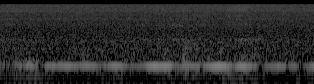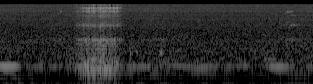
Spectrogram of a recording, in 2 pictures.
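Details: Soft, steady low snoring with a droning tone through each breath, plus one brief louder noise burst, from a bed partner sleeping; ordinary snoring.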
